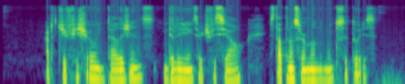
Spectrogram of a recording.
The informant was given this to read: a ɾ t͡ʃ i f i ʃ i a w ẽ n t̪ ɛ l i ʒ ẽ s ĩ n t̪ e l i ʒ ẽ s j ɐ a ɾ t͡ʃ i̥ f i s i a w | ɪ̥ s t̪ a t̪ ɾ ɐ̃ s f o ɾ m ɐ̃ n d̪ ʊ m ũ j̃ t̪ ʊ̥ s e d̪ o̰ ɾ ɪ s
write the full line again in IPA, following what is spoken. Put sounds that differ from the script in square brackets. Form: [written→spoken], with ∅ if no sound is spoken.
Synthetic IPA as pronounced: a ɾ t͡ʃ i f i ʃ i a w [ẽ→ĩ] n t̪ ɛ l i ʒ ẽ s ĩ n t̪ e l i ʒ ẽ s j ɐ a ɾ t͡ʃ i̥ f i s i a w | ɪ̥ s t̪ a t̪ ɾ ɐ̃ s f o ɾ m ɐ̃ n d̪ ʊ m ũ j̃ t̪ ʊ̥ s e [d̪→t̪] o̰ ɾ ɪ s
